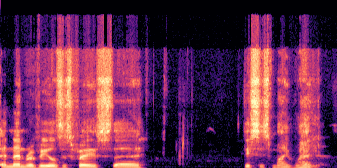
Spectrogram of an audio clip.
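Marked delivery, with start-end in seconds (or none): 3.0-3.9 soft, hushed delivery. Quoting a film line while watching, then praising the actor: Omar Sharif voice. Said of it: "Such a soft voice".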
